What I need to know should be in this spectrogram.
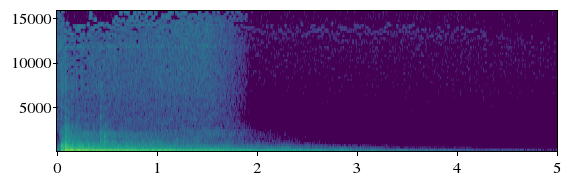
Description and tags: Deep Metal Hit 2
A deep and dark metallic hit.
This is a recording of hitting a metallic heater with a wooden mallet. It was then run through EQ to boost the low frequencies and a lot of reverb was added to make it more atmospheric.
Suitable for e.g. horror films and games.
Microphone: Beyerdynamic MCE 530
Post-Production: EQ, Reverb
bang, cinematic, creepy, dark, deep, hit, horror, scary, spooky, suspense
